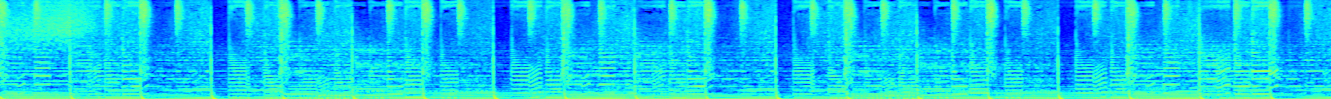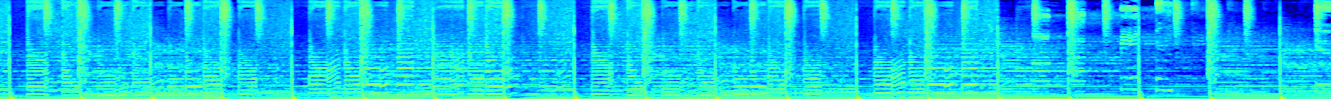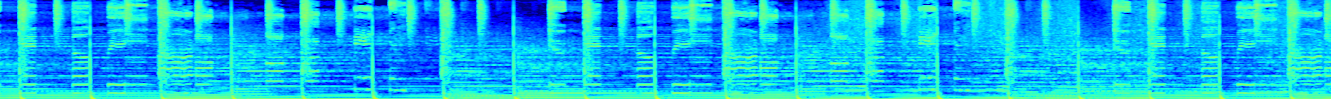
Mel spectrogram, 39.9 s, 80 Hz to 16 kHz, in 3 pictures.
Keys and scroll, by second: 19.2 KP_0, 23.0 space, 25.4 space, 29.0 u, 34.4 space.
